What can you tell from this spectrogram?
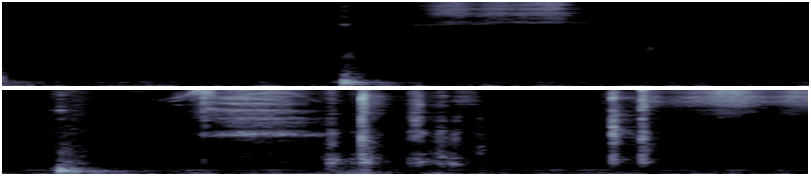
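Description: Faint taps and knocks on an interactive whiteboard as on-screen menus and tools are touched. There is a soft knock about a second in and another two seconds later, then a few sharper clicks with short rustles near the end.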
